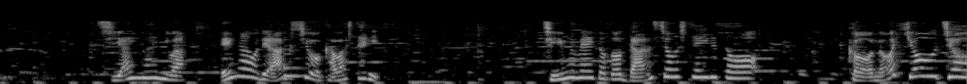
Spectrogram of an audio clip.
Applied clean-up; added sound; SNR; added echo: classical method Wiener filter.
